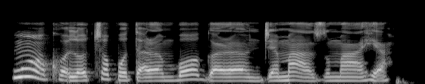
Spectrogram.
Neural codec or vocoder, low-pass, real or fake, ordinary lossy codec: none; 7.2 kHz; real; none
